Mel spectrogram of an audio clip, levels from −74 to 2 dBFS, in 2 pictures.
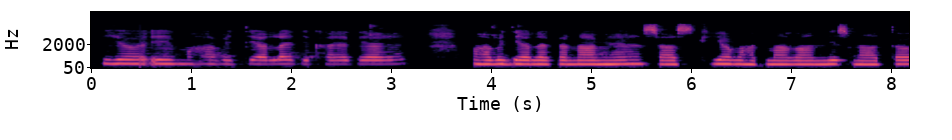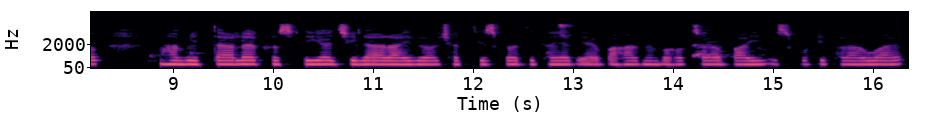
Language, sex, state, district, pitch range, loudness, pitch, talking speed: Hindi, female, Chhattisgarh, Raigarh, 200-215 Hz, -29 LUFS, 210 Hz, 115 wpm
